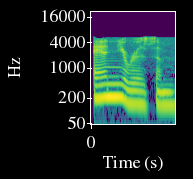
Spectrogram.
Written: aneurism

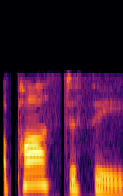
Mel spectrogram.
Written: apostasy

